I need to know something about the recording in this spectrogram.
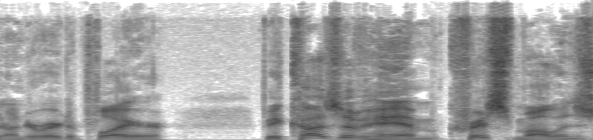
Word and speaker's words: Chris Mullin: and he's an underrated player because of him Chris Mullin name was mispronounced by everybody in the NBA they kept calling him Chris Mullins I'm like you never heard of Chris at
